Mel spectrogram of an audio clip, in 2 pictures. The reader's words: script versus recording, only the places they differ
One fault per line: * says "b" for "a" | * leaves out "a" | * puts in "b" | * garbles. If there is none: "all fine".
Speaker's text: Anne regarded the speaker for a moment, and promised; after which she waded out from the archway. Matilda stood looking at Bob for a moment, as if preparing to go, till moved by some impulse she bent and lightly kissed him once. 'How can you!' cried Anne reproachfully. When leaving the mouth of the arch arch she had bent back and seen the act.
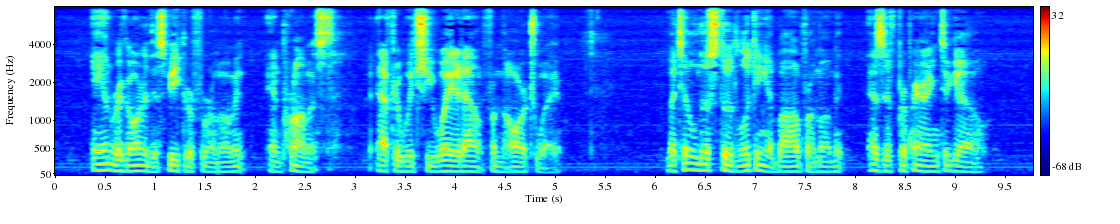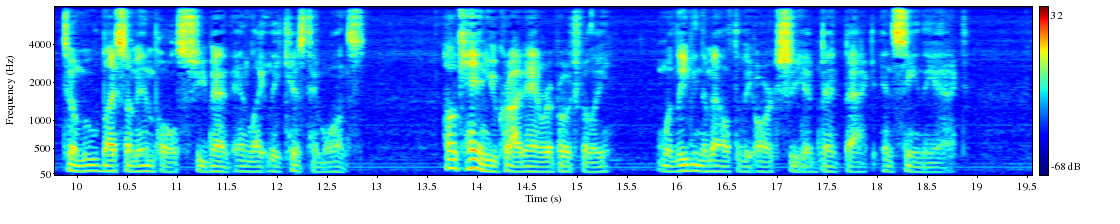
* leaves out "arch"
